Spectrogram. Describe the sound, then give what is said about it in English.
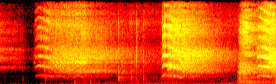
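A porcupine makes squeaky, muttering calls in three high-pitched bursts with brief pauses between them, fairly loud, with no talking. “This porcupine has been asked to leave the Michaels for not wearing a mask.”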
